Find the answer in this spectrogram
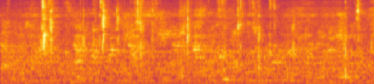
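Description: Faint chewing of fried chicken nuggets, with scattered small clicks.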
